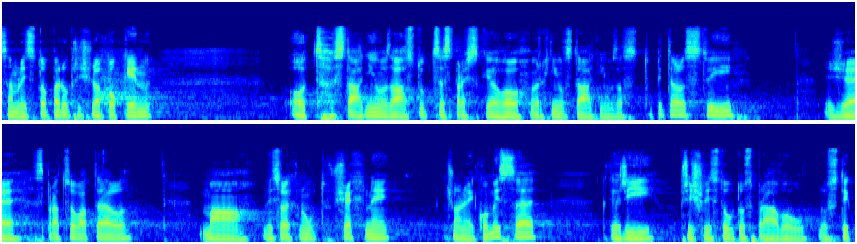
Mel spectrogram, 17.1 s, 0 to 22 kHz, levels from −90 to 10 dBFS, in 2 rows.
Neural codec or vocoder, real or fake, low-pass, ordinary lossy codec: none; real; 9.9 kHz; AAC, 48 kbps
